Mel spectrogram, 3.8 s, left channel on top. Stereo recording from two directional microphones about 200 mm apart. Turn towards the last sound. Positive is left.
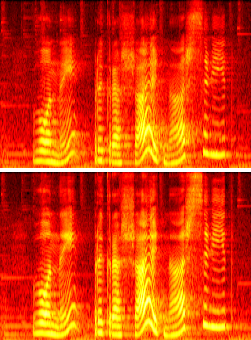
turn(degrees=-30)  # may be behind; listen again after turning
